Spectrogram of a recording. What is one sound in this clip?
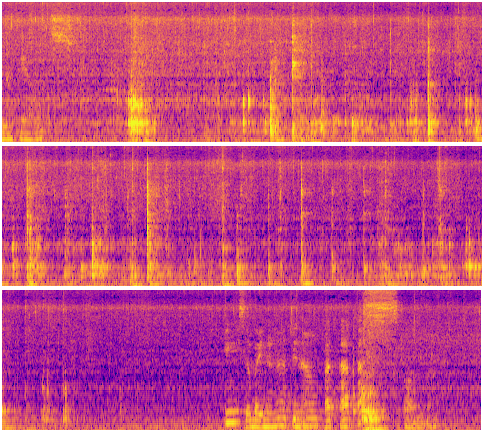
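Chopped vegetables tumble into a pot.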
